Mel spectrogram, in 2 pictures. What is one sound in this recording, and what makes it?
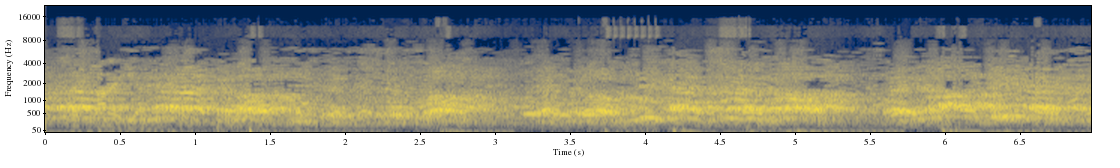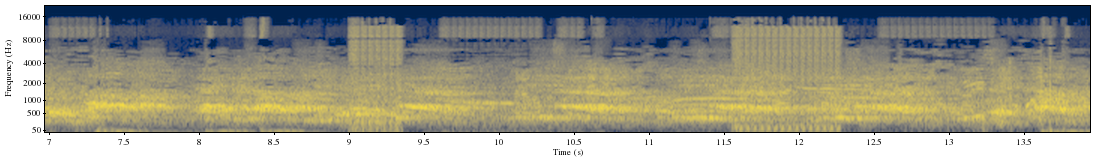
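A crowd chants and sings loudly.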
